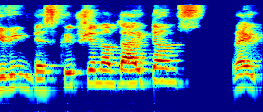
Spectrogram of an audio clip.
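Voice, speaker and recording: A man speaks at a very slow pace, his tone dark and mellow. The room echo is audible. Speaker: teacher. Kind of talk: lecture. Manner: quiet; halting.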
